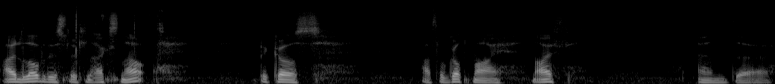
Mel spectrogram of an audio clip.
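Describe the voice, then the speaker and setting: A man's voice: fairly low pitch, slow, creaky, pauses often, dark tone, slightly rough. A man with a Norwegian accent talks casually to his camera in a spruce forest. He rambles in an easygoing way, with many fillers and restarts. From Norway. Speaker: bushcraft vlogger. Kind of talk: casual outdoor vlog talk. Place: outdoors in a snowy spruce forest. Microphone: camera on a tripod held as a selfie stick.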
